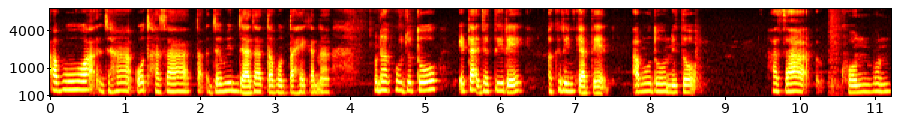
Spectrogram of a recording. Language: Santali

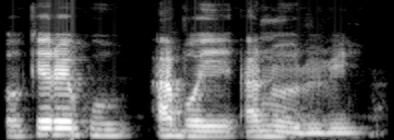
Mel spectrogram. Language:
Igbo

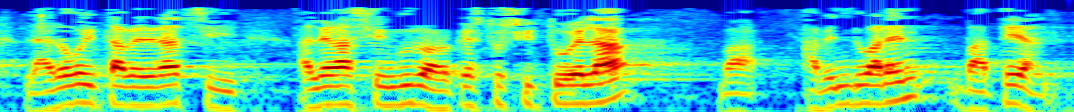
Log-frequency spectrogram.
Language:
Basque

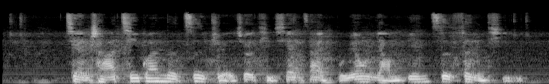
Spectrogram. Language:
Chinese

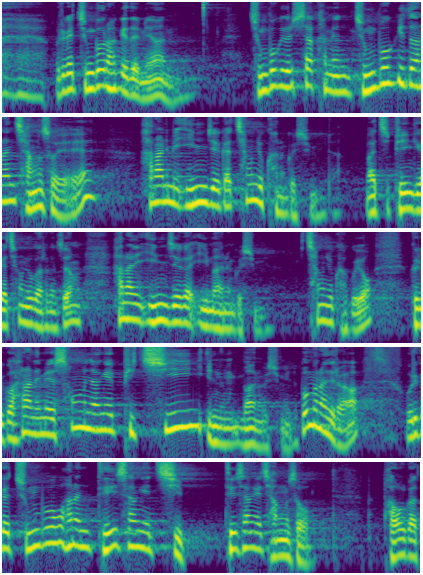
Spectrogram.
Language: Korean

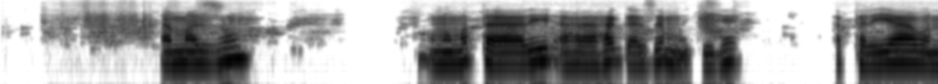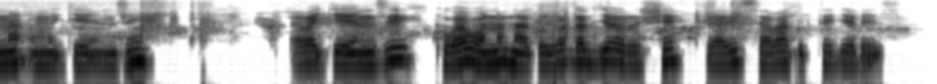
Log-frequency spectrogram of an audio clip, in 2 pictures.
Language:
Kinyarwanda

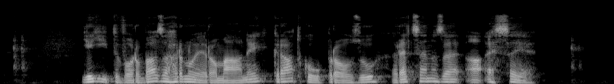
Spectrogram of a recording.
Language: Czech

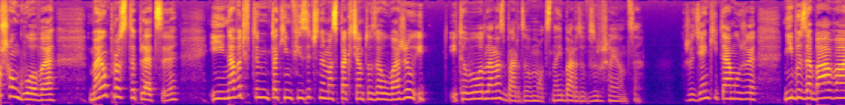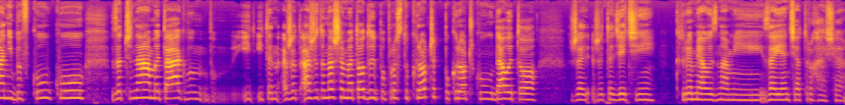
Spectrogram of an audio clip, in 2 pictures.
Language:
Polish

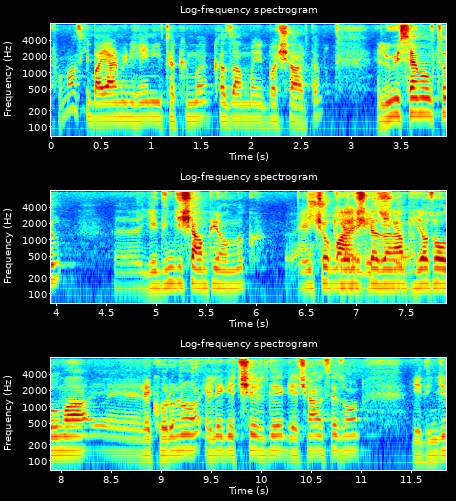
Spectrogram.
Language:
Turkish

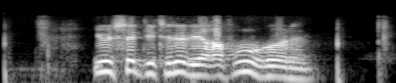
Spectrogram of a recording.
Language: Kabyle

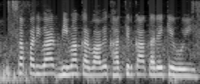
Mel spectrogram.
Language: Bhojpuri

